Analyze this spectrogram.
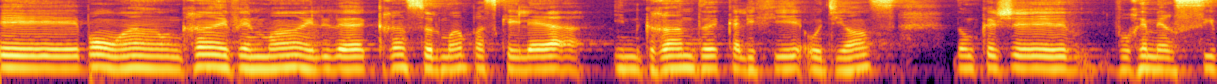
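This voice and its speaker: In a Portuguese accent, a dark, mellow tone moves at a very slow pace, with audible room echo. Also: woman. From Brazil. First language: Portuguese (speaking French). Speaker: university professor. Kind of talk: conference talk. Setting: assembly hall with audience. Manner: slow, deliberate; halting, many hesitations.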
